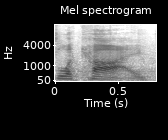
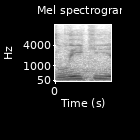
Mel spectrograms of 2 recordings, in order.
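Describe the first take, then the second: First: The name sounds like 'la-kai'. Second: The name sounds like 'leaky'. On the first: The speaker calls it right. "I think it's Lakai" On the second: The speaker calls it wrong. "I thought it was Leaky"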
